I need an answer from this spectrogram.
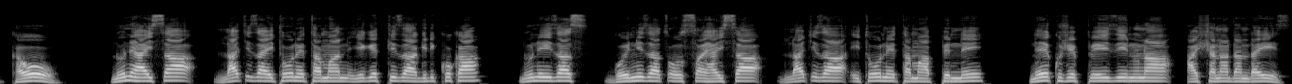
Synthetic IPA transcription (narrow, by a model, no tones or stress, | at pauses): kɐwoː | nʊnɪhɐjsːɐ | lɐt͡ʃʼːɪzɐɪt̪o̞ːnɛt̪ɐmɐnjɛɡɛt̪ːɪzaːɡɪd̪ɪkːɔkɐ | nʊnɪːzɐs | ɡɔjnːɪzɐt͡sʼo̞ːsːɐjhɐjsːɐ | lɐt͡ʃʼːɪzɐʔɪt̪o̞ːnɛt̪ɐmaːpːɛnːɛ | neːkːʊʃ̬ɛpːɛɪzɪnʊnɐɐʃːɐnɐd̪ɐnd̪ɐjeːs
